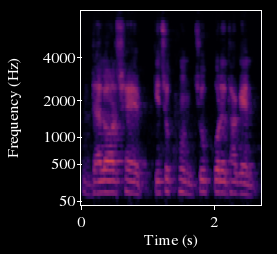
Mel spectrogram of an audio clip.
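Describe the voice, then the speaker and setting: A man's voice: medium pitch, fairly even intonation, normal speed. A man narrating a scripted cartoon story as its storyteller. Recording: dull, lo-fi sound under loud music. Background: music.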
